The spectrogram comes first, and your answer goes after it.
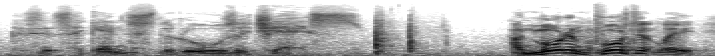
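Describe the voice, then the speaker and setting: An actor with a Scottish accent playing a prisoner who holds a hostage, sing-song and mocking, swinging from jovial to threatening. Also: male voice, lowish voice, huge pitch swings, moderate pace, creaky, background noise, heavily acted. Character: charming, menacing male prisoner holding a hostage. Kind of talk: television sitcom acting.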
